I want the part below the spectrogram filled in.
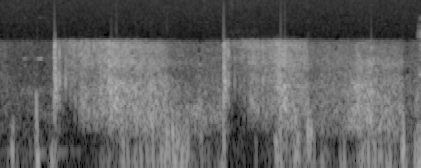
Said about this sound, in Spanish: A mí no me importa la cadencia de los disparos de ella, ni de una, persona que está empezando a disparar. Esto es súper normal.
